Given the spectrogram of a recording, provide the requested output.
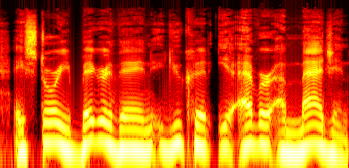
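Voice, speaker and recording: Recorded very cleanly over a silent background, a man talks in an ordinary speaking voice at a medium pitch, with ordinary pitch variation and a dry, close sound with no echo. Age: 30s. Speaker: podcast host. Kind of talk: casual chat.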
